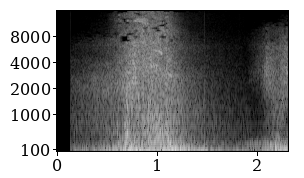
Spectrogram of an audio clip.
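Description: A swelling whoosh sound effect over a deep rumble, building over about half a second and dying away about a second and a half in.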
